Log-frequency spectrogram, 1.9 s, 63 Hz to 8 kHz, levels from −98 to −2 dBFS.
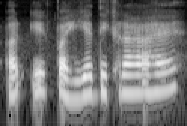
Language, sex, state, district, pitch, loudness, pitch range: Hindi, female, Goa, North and South Goa, 230 Hz, -18 LUFS, 225-240 Hz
